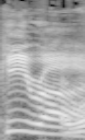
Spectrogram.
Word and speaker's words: Perine: But Perine, like the all-time leading rusher in the history of Oklahoma football, Dennis.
